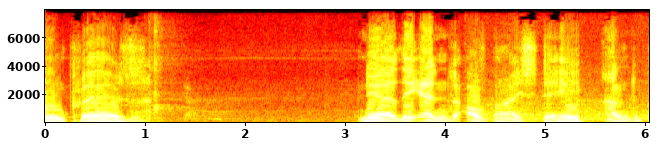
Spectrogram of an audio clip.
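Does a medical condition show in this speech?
Yes: motor neuron disease.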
